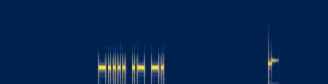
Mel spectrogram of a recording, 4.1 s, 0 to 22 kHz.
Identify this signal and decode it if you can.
Morse code, heard as a keyed tone, about 40 wpm, 700 Hz. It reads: 6AN
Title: All Cut Numbers - 3-Digit 40wpm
